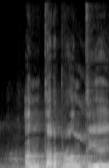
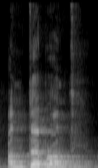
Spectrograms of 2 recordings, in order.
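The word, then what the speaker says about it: अंतःप्रांतीय: अंतर प्रांतीय। अंतर प्रांतीय नहीं, अंतः प्रांतीय।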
